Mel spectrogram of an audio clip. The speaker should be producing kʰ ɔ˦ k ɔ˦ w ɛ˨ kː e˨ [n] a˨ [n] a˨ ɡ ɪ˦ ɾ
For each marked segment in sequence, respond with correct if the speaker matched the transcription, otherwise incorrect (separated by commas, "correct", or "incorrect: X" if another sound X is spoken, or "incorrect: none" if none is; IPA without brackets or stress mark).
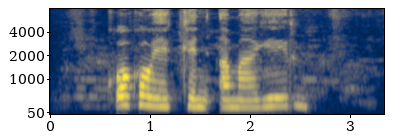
incorrect: ɲ, incorrect: m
